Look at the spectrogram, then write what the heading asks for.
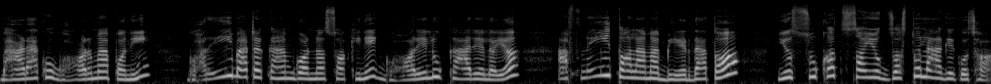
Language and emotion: Nepali, surprised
